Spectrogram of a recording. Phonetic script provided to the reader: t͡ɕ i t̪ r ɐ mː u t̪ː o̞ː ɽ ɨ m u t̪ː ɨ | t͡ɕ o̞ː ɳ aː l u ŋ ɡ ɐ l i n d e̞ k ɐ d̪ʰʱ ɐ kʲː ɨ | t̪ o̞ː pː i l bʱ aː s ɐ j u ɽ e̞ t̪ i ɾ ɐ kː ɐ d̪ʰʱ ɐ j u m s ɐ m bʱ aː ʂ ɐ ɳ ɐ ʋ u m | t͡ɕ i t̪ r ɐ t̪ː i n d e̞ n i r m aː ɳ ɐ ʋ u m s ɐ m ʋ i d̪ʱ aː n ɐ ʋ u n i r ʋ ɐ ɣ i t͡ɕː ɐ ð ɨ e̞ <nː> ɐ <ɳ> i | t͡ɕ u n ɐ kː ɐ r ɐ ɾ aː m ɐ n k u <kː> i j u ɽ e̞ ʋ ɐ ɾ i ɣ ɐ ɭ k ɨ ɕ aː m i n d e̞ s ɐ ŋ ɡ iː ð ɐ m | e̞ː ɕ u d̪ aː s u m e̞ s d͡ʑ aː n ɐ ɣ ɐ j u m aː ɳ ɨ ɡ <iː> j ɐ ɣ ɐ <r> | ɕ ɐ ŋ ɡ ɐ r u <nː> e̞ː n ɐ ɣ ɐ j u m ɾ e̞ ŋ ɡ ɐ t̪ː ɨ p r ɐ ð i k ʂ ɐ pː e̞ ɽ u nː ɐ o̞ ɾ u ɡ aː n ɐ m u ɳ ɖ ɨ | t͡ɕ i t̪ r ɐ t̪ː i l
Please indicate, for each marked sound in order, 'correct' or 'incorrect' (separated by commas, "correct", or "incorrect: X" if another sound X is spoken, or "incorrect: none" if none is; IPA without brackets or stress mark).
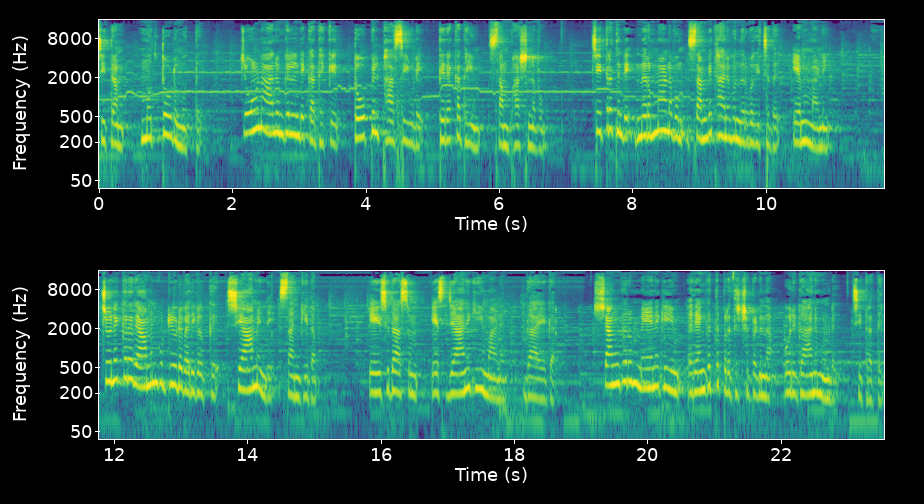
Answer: incorrect: mː, correct, incorrect: ʈː, incorrect: aː, correct, incorrect: mː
